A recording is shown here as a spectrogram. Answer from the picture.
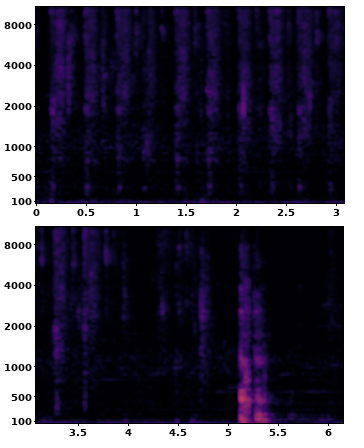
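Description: Hand-held trigger spray bottle misting a houseplant's leaves in quick repeated squirts, about four a second, each a short hiss. A brief, louder sound comes about five seconds in.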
